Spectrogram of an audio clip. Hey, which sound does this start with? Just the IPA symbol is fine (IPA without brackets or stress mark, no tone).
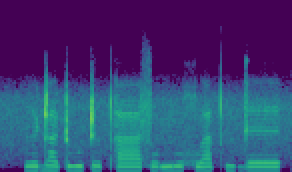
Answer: ɘ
